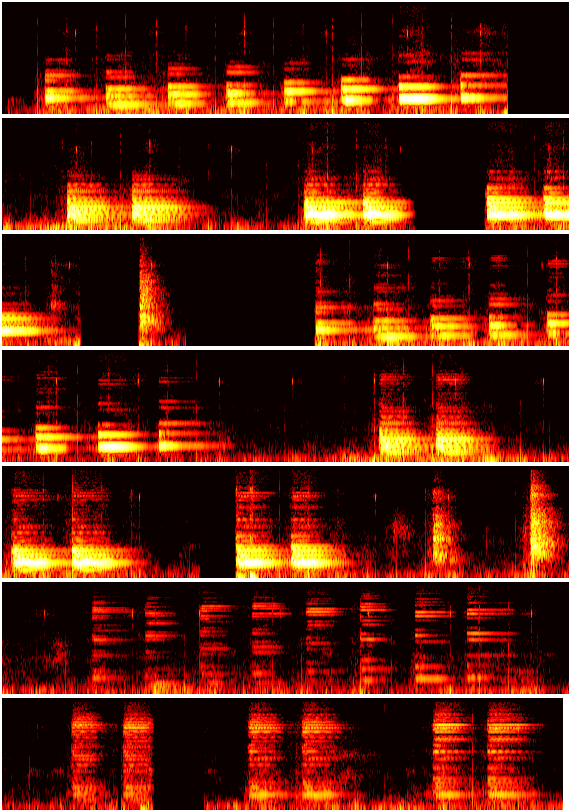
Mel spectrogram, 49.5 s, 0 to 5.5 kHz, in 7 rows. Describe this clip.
proba hangok
Demonstration sound test of an old Crumar Compactpiano synthesizer. Recorded with a very noisy mp3 player and voice recorder. Some automatic and manual noise reduction were applied with audacity.
Compactpiano, old-synthesizer, Crumar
